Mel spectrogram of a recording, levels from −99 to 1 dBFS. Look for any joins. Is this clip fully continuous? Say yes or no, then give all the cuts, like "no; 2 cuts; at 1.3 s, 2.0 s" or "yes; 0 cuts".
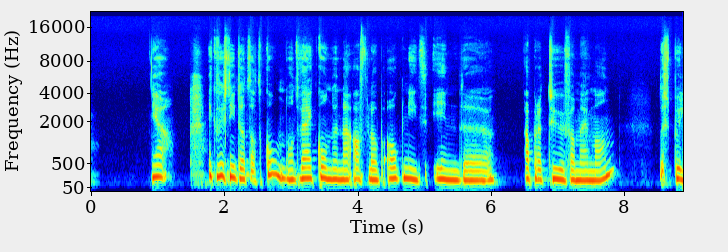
yes; 0 cuts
